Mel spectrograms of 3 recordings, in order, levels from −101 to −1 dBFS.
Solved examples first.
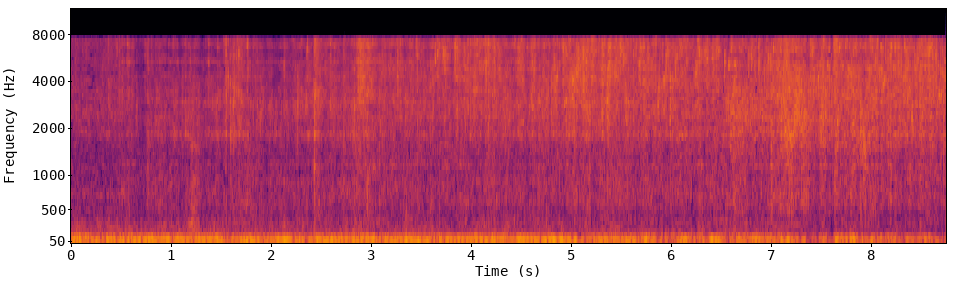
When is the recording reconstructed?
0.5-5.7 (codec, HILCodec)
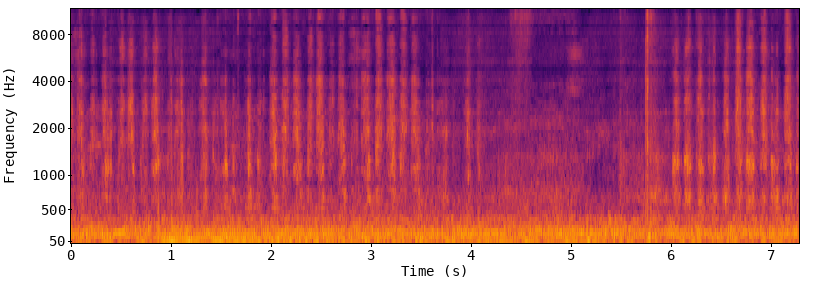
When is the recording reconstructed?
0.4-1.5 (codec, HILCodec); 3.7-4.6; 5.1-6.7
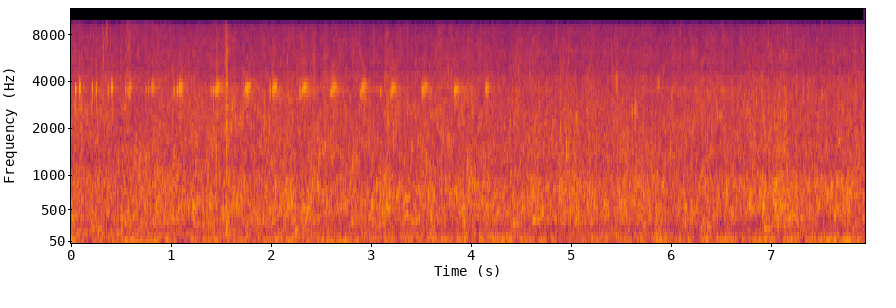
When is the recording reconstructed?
1.3-1.9 (codec, HILCodec); 2.3-4.1; 5.7-6.7

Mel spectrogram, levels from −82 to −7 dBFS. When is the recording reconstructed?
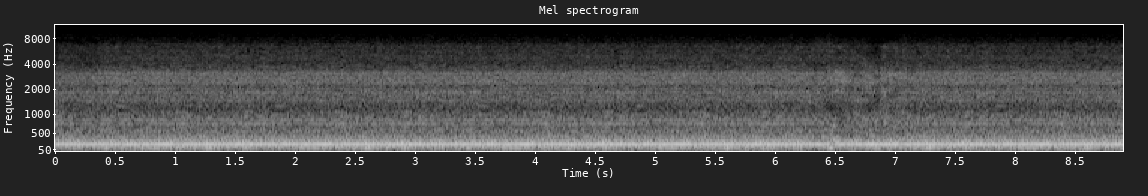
6.3-7.1 (codec, HILCodec)

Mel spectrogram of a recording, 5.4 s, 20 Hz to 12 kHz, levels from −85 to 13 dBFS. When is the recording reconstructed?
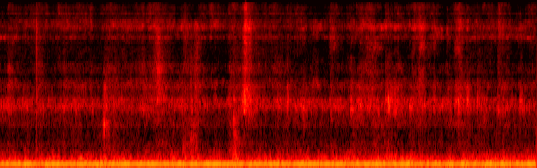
0.0-5.4 (codec, HILCodec)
